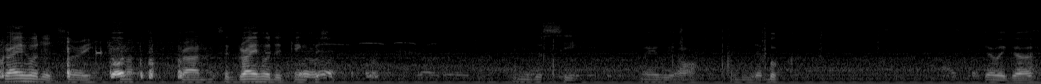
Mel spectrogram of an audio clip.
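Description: Amid noticeable background noise, a man speaks at a fairly slow pace with long, frequent pauses. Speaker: safari guide. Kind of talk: live nature commentary. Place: open country.

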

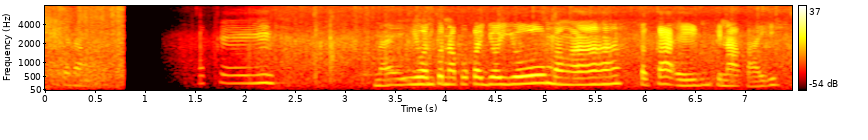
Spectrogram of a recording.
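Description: With crowd noise in the background, a woman speaks in a high pitch, leaving long, frequent pauses. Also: ordinary pitch variation. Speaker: vlogger, domestic worker. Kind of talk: casual vlog narration. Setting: outdoors in the rain. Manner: animated.

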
